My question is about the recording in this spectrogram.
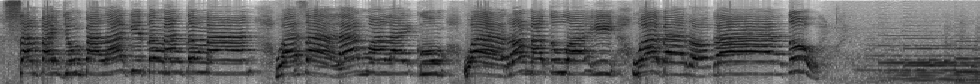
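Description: Young girls singing a short song together in high, childish voices, the singing stopping about eleven seconds in. Soft instrumental music begins near the end.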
